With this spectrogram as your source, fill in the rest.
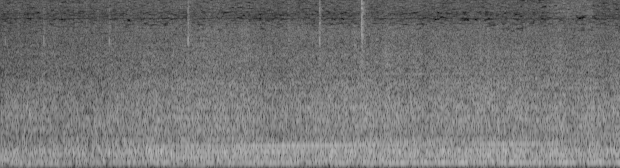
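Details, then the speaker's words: Car with a newly installed refurbished turbo, now warm after running; the cold-start noise is completely gone, steady running with no whistle or rattle. Cold noise came from a carbon-fouled wastegate not closing fully. "so after the tuba warmed up we did at like six seven times if the noise is completely gone listen now"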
